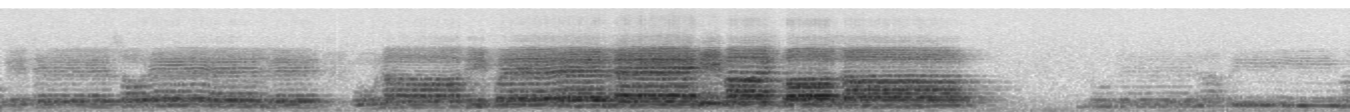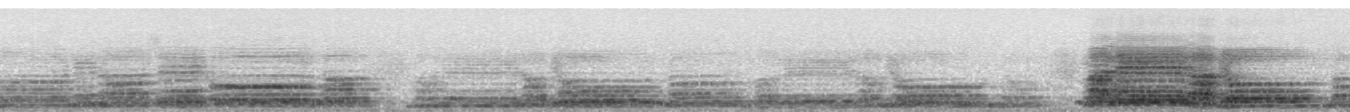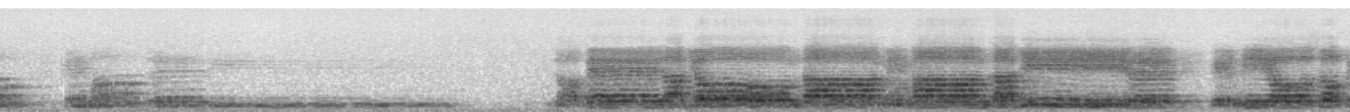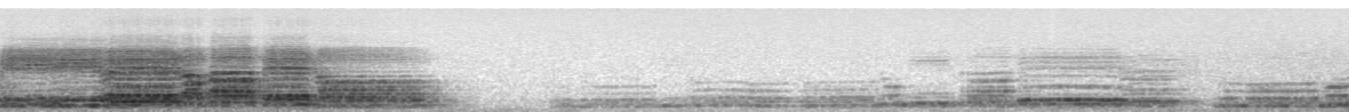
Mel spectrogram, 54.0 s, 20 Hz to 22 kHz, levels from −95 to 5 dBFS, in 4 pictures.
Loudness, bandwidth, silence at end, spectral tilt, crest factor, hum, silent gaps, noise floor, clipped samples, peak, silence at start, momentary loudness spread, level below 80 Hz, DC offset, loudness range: -19 LUFS; 16 kHz; 0 s; -5 dB/octave; 20 dB; none; none; -57 dBFS; under 0.1%; 0 dBFS; 0 s; 23 LU; -58 dBFS; under 0.1%; 19 LU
